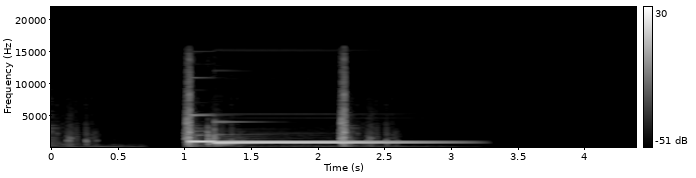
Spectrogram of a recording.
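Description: A short electronic chime rings out and slowly fades.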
